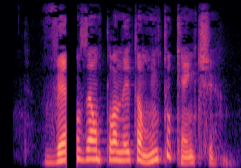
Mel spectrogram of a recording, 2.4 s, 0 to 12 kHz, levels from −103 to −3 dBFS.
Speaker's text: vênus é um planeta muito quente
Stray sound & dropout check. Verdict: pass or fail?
fail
